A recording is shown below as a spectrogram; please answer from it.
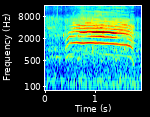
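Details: Himalayan kitten giving one drawn-out, steady meow lasting over a second, with a rich, even tone that fades at the end; quiet background.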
